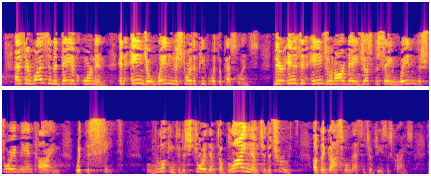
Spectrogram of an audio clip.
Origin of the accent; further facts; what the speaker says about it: Manassas Park, Virginia, United States; And we look around, and I know how it is in Northern Virginia. I was born and raised in Manassas Park, and this is home to me.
